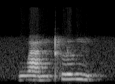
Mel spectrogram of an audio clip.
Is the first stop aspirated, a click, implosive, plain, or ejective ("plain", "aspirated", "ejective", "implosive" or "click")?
aspirated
